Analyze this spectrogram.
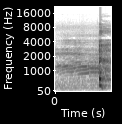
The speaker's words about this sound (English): There's no context, right? It's just a cow.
